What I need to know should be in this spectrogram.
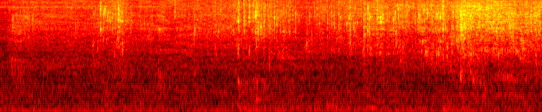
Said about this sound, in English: I cup my hand, and I let my hand put the water up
